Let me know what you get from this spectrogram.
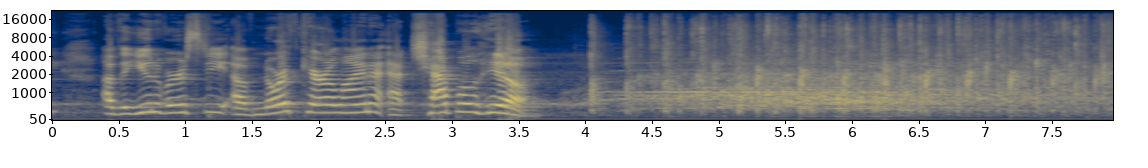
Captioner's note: cheers and Applause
